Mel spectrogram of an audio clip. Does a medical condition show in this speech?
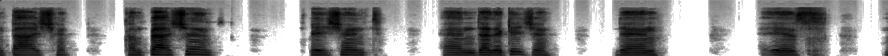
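Yes: cerebral palsy.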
